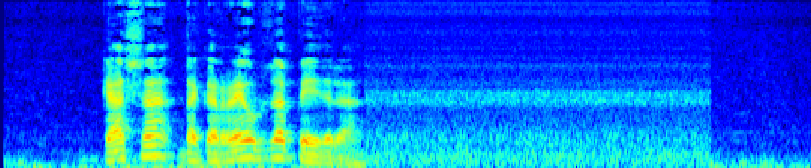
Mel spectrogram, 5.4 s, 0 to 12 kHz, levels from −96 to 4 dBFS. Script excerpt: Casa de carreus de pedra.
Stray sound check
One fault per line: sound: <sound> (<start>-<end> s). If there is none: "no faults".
no faults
